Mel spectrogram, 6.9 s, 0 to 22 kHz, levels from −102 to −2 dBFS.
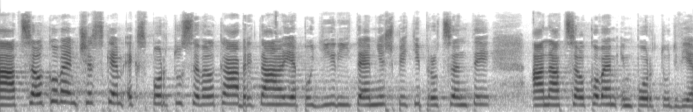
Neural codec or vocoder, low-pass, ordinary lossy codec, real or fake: none; 14.4 kHz; MP3, 64 kbps; real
